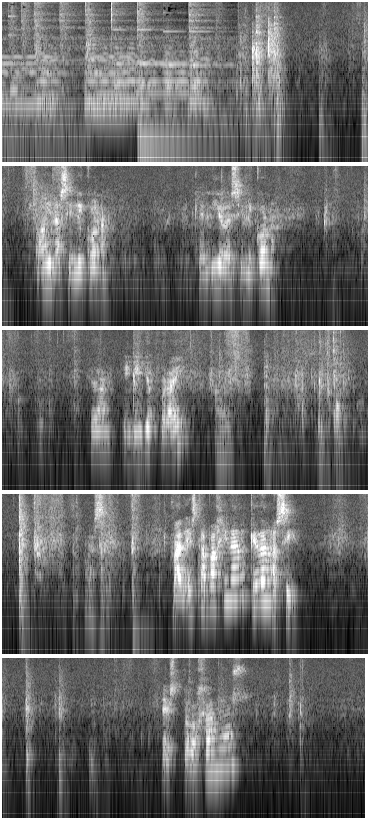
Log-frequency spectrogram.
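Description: Stiff paper rustles and flaps as it is handled.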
